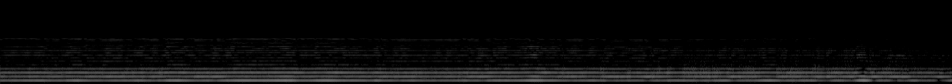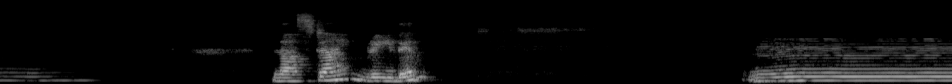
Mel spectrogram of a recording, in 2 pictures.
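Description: A woman chants a long, steady humming note close by.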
